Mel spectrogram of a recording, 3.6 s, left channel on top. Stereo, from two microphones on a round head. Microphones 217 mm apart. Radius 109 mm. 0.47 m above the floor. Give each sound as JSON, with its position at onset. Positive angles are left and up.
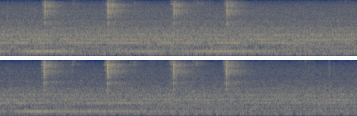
{"t": 0.4, "sound": "scissors", "side_deg": -40, "distance_m": 2.0}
